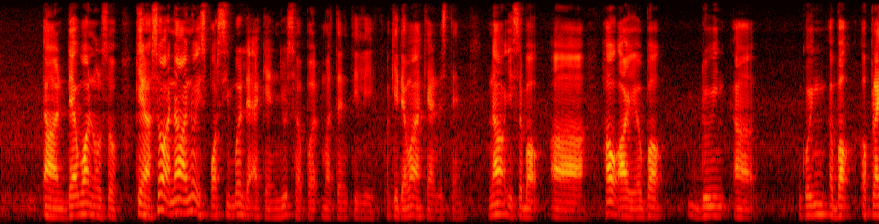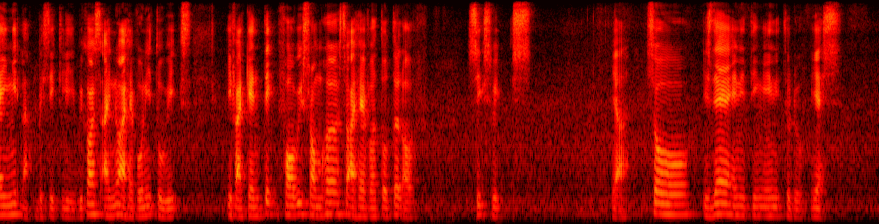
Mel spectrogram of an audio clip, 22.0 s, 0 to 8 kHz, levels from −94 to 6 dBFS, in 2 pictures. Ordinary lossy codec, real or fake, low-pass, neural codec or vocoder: none; real; none; none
